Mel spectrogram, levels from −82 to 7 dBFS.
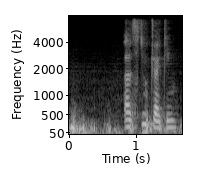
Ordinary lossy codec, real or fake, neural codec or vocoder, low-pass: none; fake; codec, 44.1 kHz, 2.6 kbps, SNAC; 7.2 kHz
